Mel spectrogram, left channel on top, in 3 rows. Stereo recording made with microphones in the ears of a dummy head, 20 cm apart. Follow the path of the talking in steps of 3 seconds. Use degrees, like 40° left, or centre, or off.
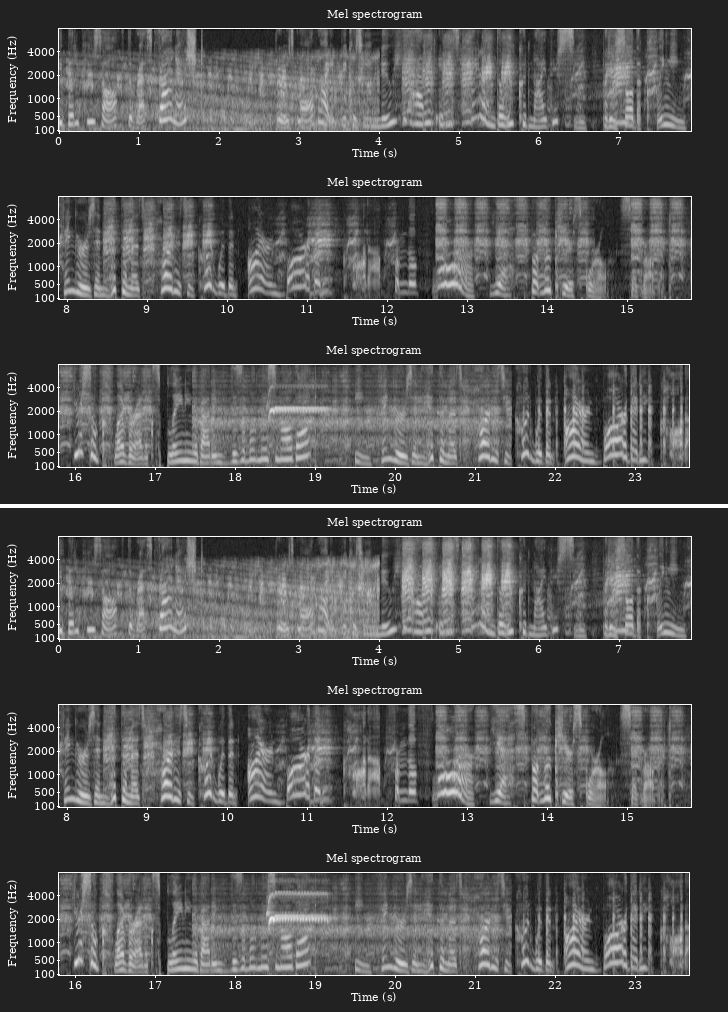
20° left, 20° left, 10° left, 60° right, 50° right, 10° right, 10° left, 10° left.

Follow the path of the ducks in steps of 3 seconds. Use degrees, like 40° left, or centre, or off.
10° left, 40° right, centre, 10° left, 10° left, 10° left, 10° left, 10° left.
